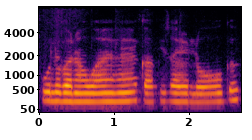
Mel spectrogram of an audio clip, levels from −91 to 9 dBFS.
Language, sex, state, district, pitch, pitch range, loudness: Hindi, female, Chandigarh, Chandigarh, 205 Hz, 200-210 Hz, -17 LUFS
